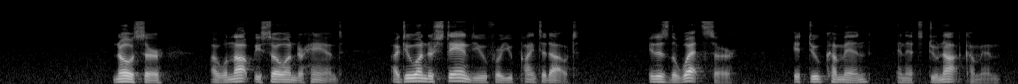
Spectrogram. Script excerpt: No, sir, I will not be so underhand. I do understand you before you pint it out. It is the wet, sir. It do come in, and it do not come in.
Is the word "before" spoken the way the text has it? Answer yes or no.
no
